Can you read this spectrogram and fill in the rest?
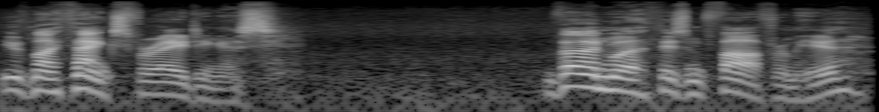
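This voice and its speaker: A man's voice: medium pitch, very animated, a little slow, pushed and bright, heavily acted. A man playing a courteous soldier in a medieval fantasy video game, speaking in formal, old-fashioned phrases. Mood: relieved, friendly. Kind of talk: video game voice acting, archaic formal speech.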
